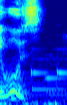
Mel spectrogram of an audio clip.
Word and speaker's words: who: Because you do not pronounce W in this word.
